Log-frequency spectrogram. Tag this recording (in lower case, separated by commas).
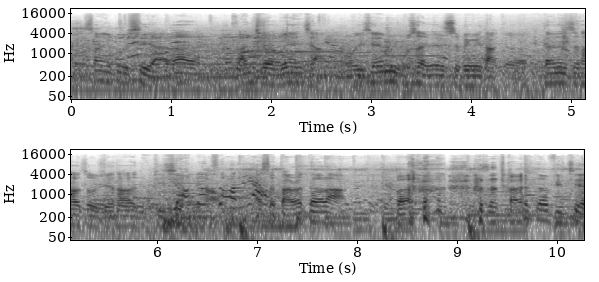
music, speech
